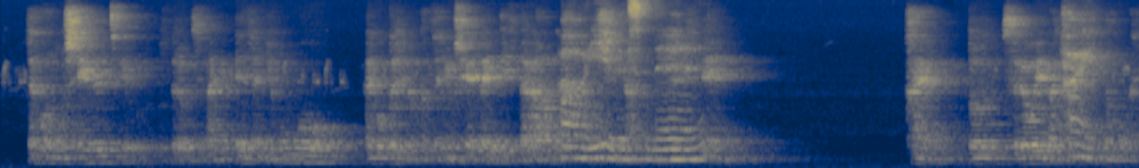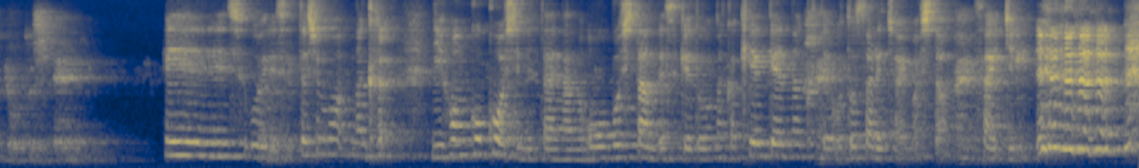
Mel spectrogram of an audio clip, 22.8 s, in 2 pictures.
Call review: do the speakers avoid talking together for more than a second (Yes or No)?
No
